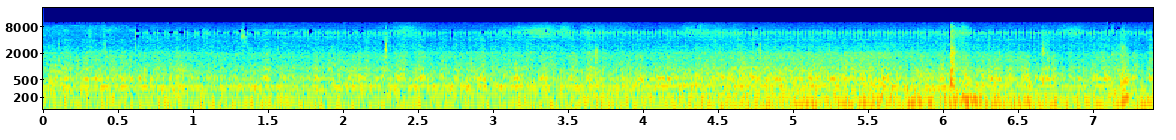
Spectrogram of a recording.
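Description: Car engine running, heard from inside the cabin as a steady hum with a faint high whine, and a light click about six seconds in.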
